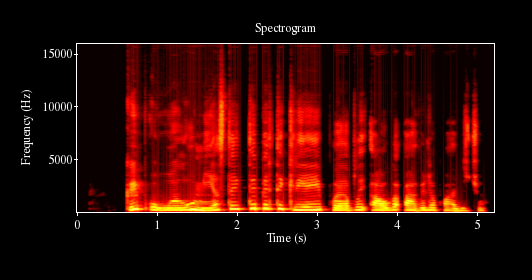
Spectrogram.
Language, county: Lithuanian, Šiauliai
